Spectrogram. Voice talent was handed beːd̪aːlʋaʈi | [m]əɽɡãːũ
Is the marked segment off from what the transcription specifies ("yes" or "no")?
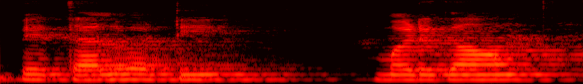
no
